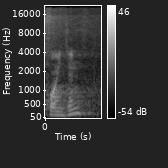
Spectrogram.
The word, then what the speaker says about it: Poynton: With me today I have Poynton. Did I pronounce it right? Yes, you did.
